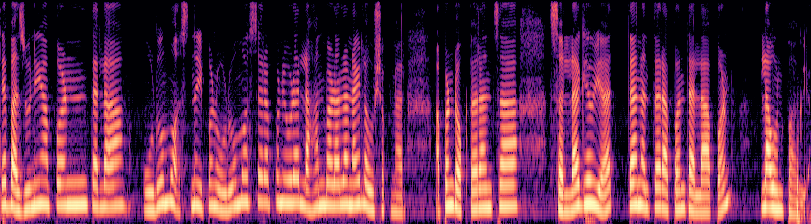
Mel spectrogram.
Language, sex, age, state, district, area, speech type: Marathi, female, 18-30, Maharashtra, Amravati, urban, spontaneous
